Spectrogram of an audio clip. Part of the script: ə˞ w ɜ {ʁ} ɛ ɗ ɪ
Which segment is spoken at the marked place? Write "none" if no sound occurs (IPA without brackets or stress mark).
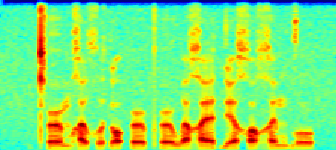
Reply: ʁ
